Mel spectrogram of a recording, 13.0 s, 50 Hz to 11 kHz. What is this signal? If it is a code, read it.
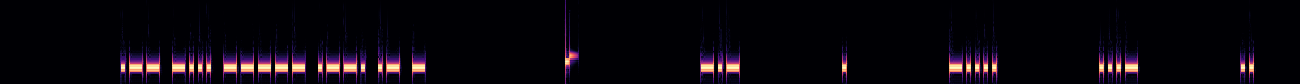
Morse code, heard as a keyed tone, about 28 wpm, spaced as for 13 wpm, 700 Hz. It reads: WB0PAT KE6VI
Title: USA Call Signs - 8x Character Spacing - 28wpm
